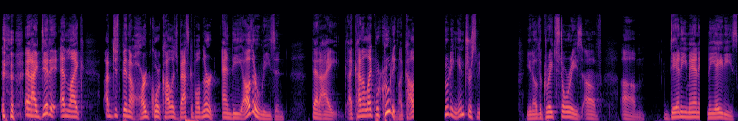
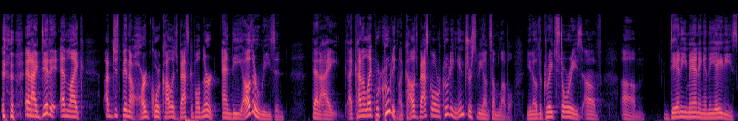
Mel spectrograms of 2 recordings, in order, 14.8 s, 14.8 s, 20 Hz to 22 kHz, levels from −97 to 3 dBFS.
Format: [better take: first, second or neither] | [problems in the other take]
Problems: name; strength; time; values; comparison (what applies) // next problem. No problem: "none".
second | audio cutting out; at 8.5 s for 0.5 s, at 9.5 s for 1 s and at 14 s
